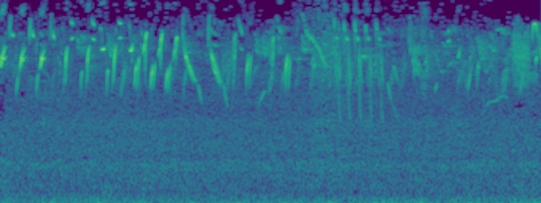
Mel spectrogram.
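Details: Adult European goldfinches with young, wild, mixing song and twittering: a lively burst of sharp, fast chirps at the start, then looser tinkling notes from several birds above faint ambient noise.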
